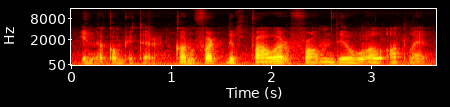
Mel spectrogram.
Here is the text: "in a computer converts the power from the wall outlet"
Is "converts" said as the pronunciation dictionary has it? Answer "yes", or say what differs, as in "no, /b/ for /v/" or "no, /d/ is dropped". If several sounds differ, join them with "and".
no, /f/ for /v/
